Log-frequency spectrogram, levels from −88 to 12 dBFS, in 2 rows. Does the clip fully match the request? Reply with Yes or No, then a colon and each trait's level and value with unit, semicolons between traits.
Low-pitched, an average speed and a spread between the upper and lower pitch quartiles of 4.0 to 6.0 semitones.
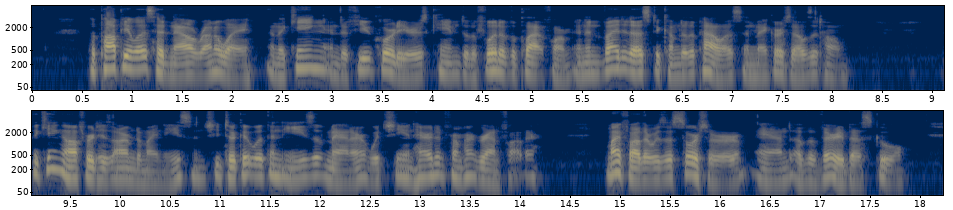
No: low, 115 Hz; fast, 225 wpm; average, 4.7 semitones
